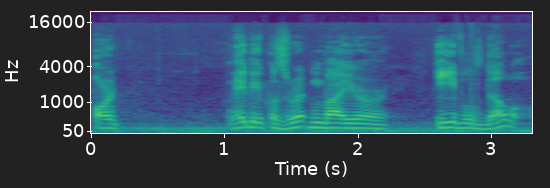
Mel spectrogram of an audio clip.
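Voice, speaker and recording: An actor playing a flamboyant TV talk show host in a game cutscene, over-the-top and effusive. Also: male voice, mid-range voice, steady tone, moderate pace, darkish tone, slight background noise, natural voice. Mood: knowing.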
